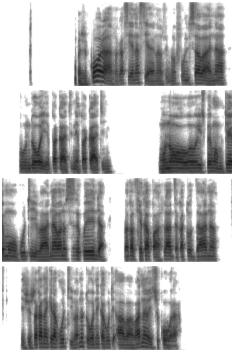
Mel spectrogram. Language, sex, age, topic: Ndau, female, 25-35, education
